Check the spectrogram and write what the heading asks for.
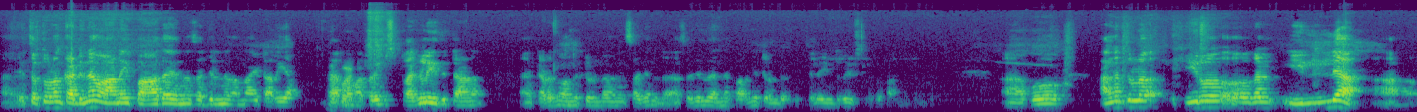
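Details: Adult male speaker, interview; Normal conversational speech.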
